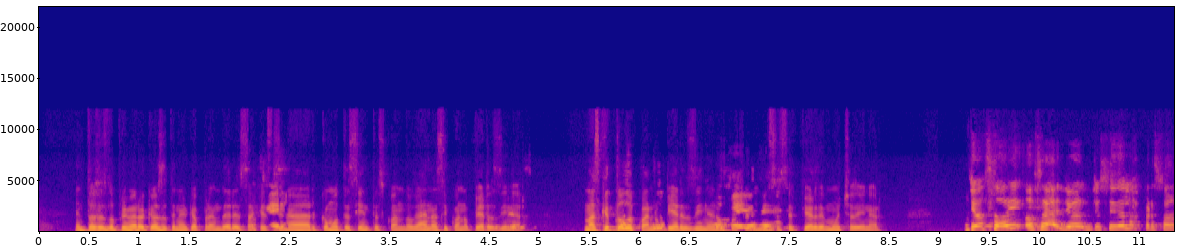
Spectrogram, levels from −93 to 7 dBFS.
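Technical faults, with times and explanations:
0.0–0.12 s, 4.56–4.99 s and 5.75–6.28 s, echo leak: the far end's echo canceller likely failed to remove all of its loudspeaker pickup, so a delayed copy of the speech returns 330 ms late at the start, very faint, then 303 ms late and nearly as loud as the speech.
2.01–2.35 s, 6.69–7.21 s and 7.43–7.48 s, speech suppressed in double talk: with both sides talking at once, the echo canceller likely confused the talker with loudspeaker echo and turned both down. The speech drops sharply, by around 30 dB in the first two spans and by a milder 10 dB or so in the brief last one.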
